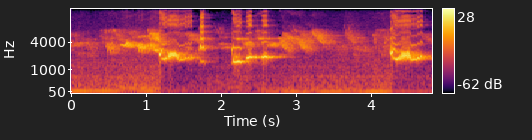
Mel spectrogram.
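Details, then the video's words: Orange-headed thrush in gacor song: strident, buzzy phrases and clear whistles in separate bursts, with faint high chattering filling the gaps. "Suara Burung Anis Merah | Gacor"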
